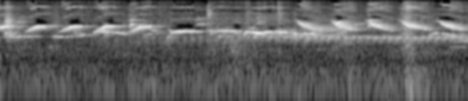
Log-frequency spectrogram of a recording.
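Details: Canary chicks begging while being fed: a fast run of short, high, downward-sweeping chirps, roughly two per second, rising in insistence toward the end over a steady faint hiss.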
